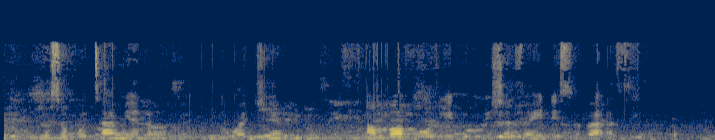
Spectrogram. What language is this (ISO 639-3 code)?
swa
